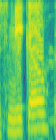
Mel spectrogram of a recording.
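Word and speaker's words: Niko: It's my name's Nico. That's N-I-K-O.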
